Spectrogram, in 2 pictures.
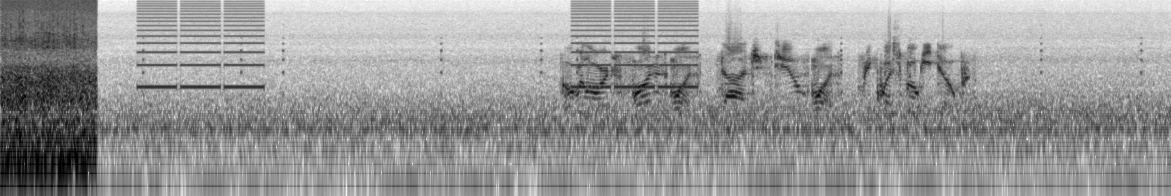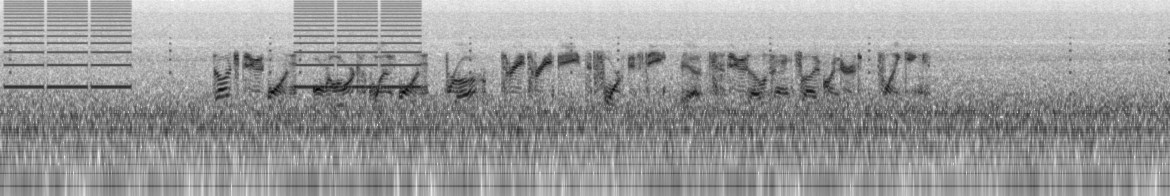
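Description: A jet engine hums, muffled from inside a cockpit.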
